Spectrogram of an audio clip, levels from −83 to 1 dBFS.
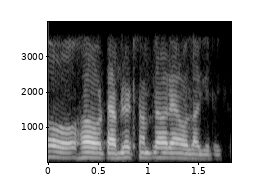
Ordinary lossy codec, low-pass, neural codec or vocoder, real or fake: none; 3.6 kHz; none; real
